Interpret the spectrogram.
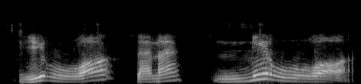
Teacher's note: Itu tebal semuanya roknya. Tidak ada yang tipis.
